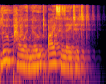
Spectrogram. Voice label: "Blue powernode isolated", announcer female; Unreal Tournament; ut2004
